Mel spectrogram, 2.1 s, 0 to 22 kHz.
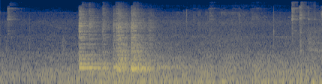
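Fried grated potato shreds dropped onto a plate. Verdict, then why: Crispy. Fried grated potato shreds (kis) for farali chivda are tipped into a plate, giving a quick burst of three crisp, bright clinking rustles with a short ringing tone near 660 Hz over quiet background hiss. The sound confirms the white potato shreds are crispy and ready, fried through and dry.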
